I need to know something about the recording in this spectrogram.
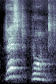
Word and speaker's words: restaurant: रेस्टोरेंट, रेस्टोरेंट, नॉट रेस्टोरेंट, नॉट रेस्टोरेंट, नॉट रेस्टोरेंट, नहीं। हम क्या बोलेंगे हिंदी में, देखिए तोड़ के लिखा है, बहुत इजी है। आराम करना, रेस्ट, रेस्ट, रॉन्ट, रेस्ट, रॉन्ट, restaurant.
